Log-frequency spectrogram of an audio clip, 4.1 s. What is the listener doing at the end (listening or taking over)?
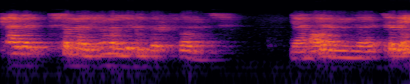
listening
